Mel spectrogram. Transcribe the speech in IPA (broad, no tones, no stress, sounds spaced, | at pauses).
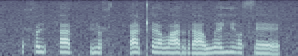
ħ y h a t͡sʼ y ħ t͡sʼ a ʈʰ ɛ lˠ a r a w ɛ lʲ ɔ s ɛ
